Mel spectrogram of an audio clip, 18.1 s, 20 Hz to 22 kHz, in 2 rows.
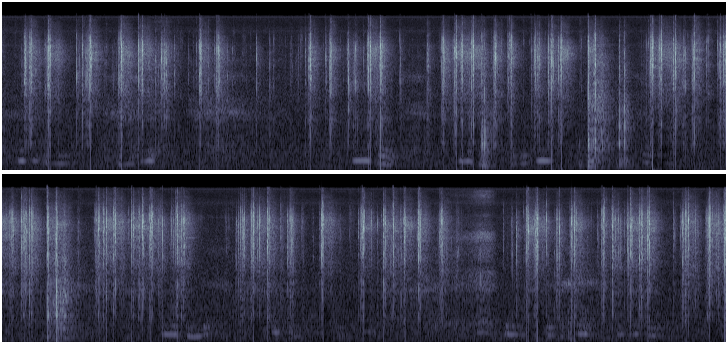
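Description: QiYi Thunderclap v1 3x3 speedcube being turned rapidly one-handed: quick runs of plastic clicking and clacking, broken by short pauses every few seconds.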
